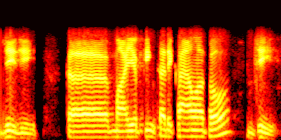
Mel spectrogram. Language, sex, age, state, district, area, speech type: Sindhi, male, 30-45, Gujarat, Surat, urban, conversation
